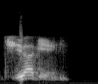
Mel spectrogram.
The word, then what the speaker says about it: jugging: And again, the name of that crime is jugging, to rhyme with mugging.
